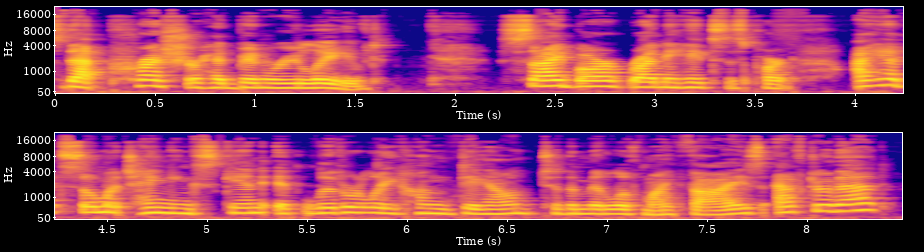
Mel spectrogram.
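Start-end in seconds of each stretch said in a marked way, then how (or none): none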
